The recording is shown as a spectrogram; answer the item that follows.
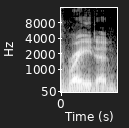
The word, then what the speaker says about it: Raiden: Raiden God of Thunder or Ryden or however you want to pronounce him I personally pronounce him as Raiden because they pronounce it in game as Raiden so I figured there's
